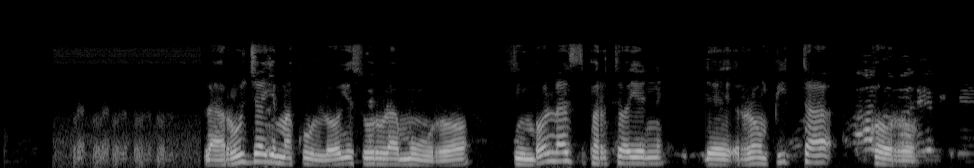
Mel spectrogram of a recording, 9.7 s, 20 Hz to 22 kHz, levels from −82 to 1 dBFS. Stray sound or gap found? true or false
true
